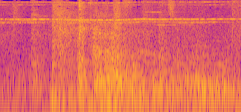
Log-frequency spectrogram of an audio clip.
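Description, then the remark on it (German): A subway train rumbles loudly along the rails with a steady high-pitched wheel squeal ringing over it, a continuous roar as it slows toward the next stop. No one speaks. “Äh, heute kommt mir die Fahrt mit der U-Bahn irgendwie länger vor als sonst.”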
